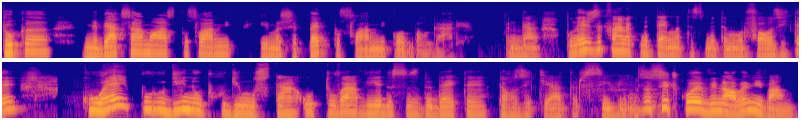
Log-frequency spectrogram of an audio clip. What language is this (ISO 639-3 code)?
bul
